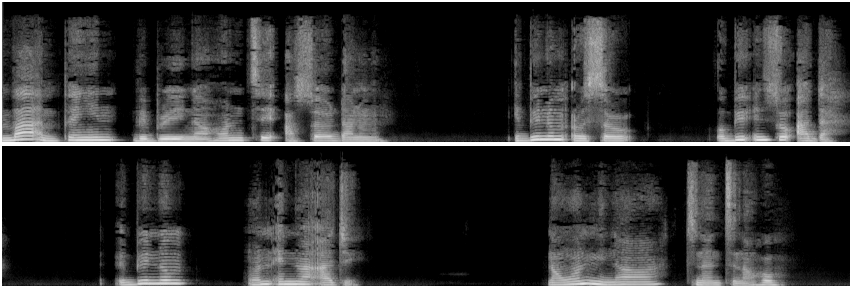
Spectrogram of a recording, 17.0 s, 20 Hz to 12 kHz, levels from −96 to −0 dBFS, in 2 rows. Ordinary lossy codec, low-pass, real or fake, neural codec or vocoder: AAC, 32 kbps; 10.8 kHz; fake; codec, 24 kHz, 0.9 kbps, DualCodec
